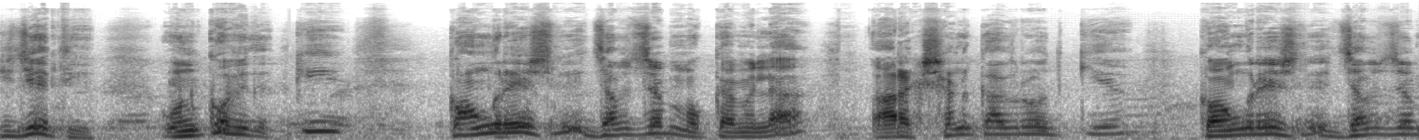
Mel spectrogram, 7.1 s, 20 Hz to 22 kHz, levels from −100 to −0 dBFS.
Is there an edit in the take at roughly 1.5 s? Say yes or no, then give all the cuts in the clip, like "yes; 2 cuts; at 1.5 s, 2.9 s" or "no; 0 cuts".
yes; 1 cut; at 1.5 s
